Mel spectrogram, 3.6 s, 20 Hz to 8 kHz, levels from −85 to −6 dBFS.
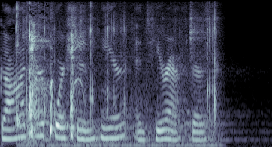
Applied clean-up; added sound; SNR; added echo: none; Chewing, mastication / Cough; -1 dB; reverberation time 1.5 s.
